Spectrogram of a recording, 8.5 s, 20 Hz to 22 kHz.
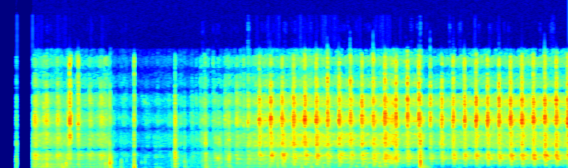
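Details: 2015 Dodge EcoDiesel with 18k miles idling with a sharp regular knock about three a second, started before second oil change; no check engine light, gauges and oil pressure normal, no power, engine shakes; cause unknown.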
